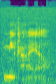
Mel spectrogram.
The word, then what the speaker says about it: Michael: flat red paint right the arch angelic name Michael pronounce me Kai L it's up to seal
